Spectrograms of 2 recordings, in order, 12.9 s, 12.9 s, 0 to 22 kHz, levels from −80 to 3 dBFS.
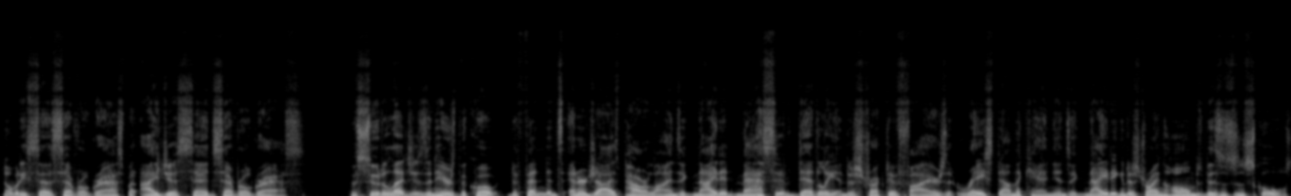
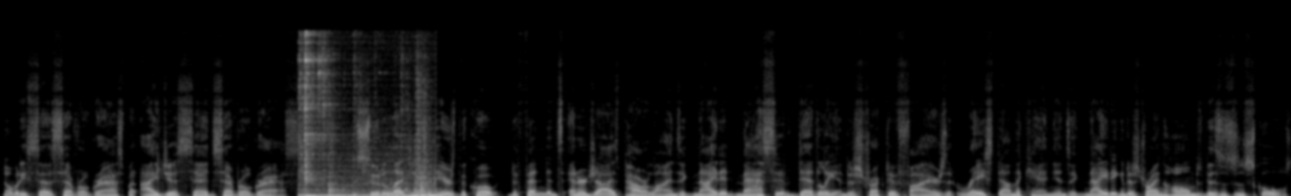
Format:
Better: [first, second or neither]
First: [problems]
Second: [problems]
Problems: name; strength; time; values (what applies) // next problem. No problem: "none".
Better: first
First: none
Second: jangling keys; loud; from 3 to 4.5 s; peak 6 dB above the speech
